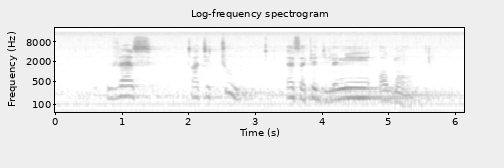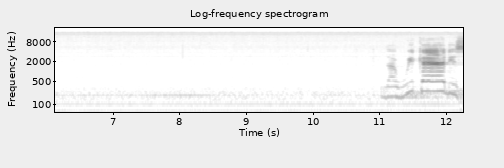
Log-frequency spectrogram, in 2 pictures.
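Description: A man speaks slowly and solemnly through a microphone in a large room, with pauses between phrases.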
